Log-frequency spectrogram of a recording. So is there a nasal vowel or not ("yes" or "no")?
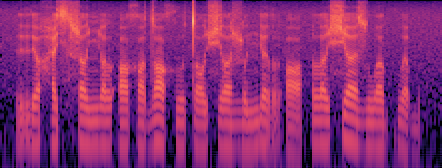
no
